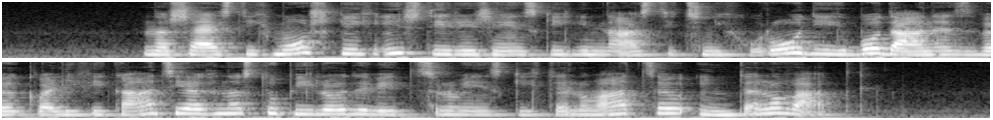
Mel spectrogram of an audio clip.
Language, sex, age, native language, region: Slovenian, female, 18-29, Slovenian, Pomurje region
